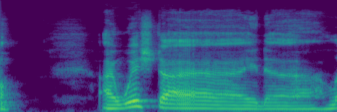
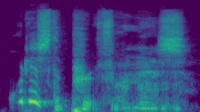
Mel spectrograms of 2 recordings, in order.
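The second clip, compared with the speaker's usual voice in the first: 1 whispered aside. Real, not acted. Whispered question to self.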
